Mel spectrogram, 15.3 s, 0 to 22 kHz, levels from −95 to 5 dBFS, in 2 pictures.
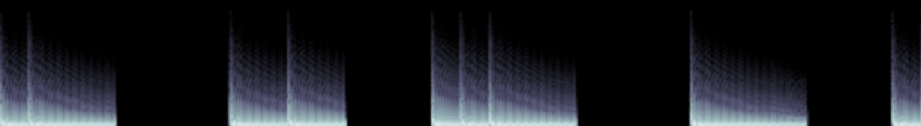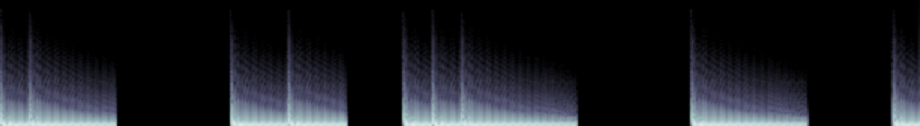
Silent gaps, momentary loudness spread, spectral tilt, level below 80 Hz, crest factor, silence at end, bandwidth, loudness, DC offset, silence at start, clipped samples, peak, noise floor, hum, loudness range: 0.97-1.92 s, 2.89-3.59 s, 4.81-5.76 s, 6.73-7.43 s, 8.65-9.60 s, 10.57-11.03 s, 12.49-13.44 s, 14.41-15.11 s; 11 LU; -12 dB/octave; -14 dBFS; 10 dB; 0 s; 1.7 kHz; -19 LUFS; 0.6%; 0 s; under 0.1%; -4 dBFS; under -90 dBFS; none; 3 LU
